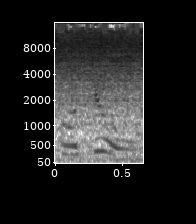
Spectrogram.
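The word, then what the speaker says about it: au jus: Dapat po dito yung audio. Audio, French word, but it's spelled by A-U-J-O-U.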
